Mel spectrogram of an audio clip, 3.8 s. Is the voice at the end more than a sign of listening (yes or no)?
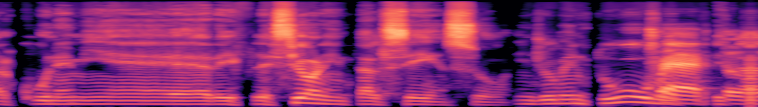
no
